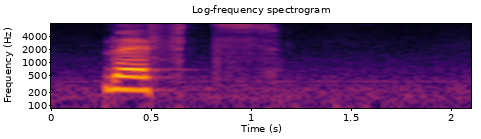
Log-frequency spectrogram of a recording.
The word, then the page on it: lifts: American English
